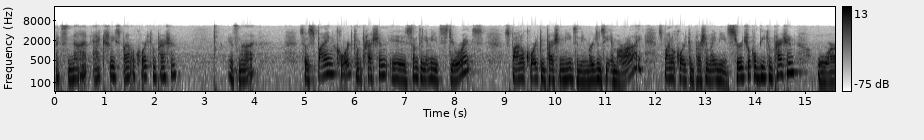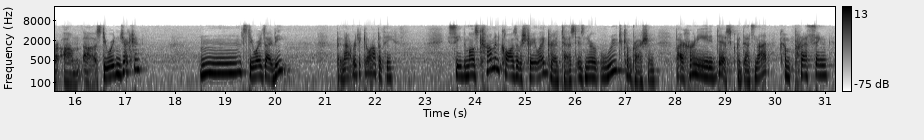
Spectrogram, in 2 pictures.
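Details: Adult male narrator; normal speech.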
